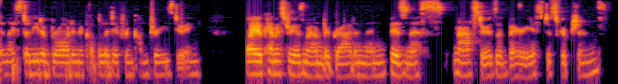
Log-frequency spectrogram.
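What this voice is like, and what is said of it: Irish accent. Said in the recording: “you can probably tell by the accent. I'm Irish from Ireland.”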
